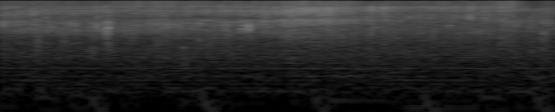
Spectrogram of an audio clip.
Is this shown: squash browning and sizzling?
yes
